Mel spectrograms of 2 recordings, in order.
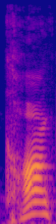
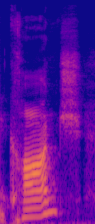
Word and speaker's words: conch: in the comments uh there are two pronunciations of this word in England they will typically refer to this as a conch but here in the United States of America we typically say conch now you can say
